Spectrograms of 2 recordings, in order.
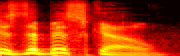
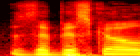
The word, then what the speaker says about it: Zbyszko: Just for the LOLs now, can you write Zabisco like Nabisco but with a Z in front of it?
